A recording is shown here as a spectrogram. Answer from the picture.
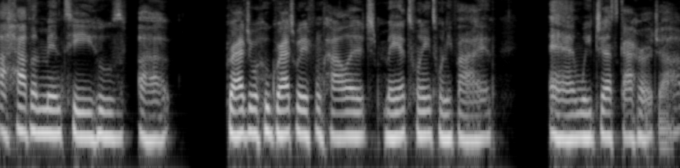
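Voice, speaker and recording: A woman speaks at a moderate pace in a very deep, low, flat monotone. The recording is very clean, with a silent background. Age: 40s. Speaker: nonprofit leader and mentor. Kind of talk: interview conversation.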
